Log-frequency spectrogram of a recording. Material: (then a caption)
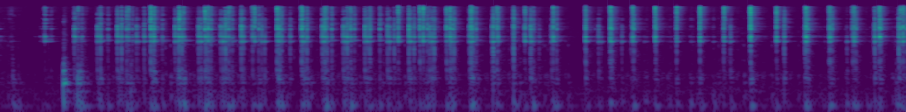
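Glass. A medium, clear, embossed glass mason jar with a metal screw lid, hollow and empty, is held upright and tapped on its sides with fingertips and short nails. The result is a rapid, steady stream of quiet, crisp clicks and clinks with bright, glassy highs over a soft, hollow low thump, each tap dying away almost instantly.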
